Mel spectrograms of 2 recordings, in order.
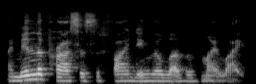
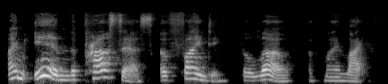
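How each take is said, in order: First: It is said flatly, without feeling. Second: It is said with feeling and emphasis.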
